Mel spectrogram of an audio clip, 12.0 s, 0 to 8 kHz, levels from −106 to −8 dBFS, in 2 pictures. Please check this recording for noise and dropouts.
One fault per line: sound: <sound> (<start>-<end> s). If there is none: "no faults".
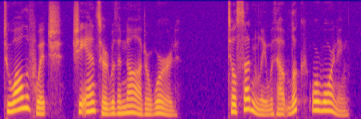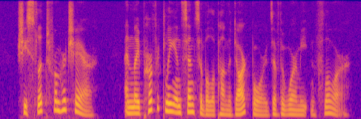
no faults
